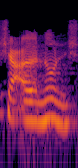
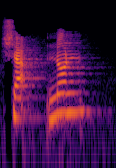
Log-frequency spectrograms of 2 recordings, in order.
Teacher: ஹம்சாக்கு சுகூன் இருக்கு. அப்போ என்ன பண்ணணும்னா ஒரு ஸ்டாப் தான் கொடுக்கணும். கல்கலா பண்ணிடக்கூடாது. நிறைய பேர் ஷ நுன் ஷ அப்படின்னு ஒரு சவுண்டை கொடுப்பாங்க.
